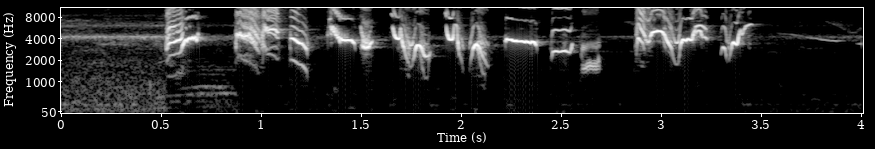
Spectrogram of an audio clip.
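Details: Female oriental magpie-robin used as a decoy, singing to stimulate males each morning: after half a second of quiet, a rapid string of varied sharp whistled notes and buzzy slurs over about three seconds, ending with a faint trailing whistle.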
